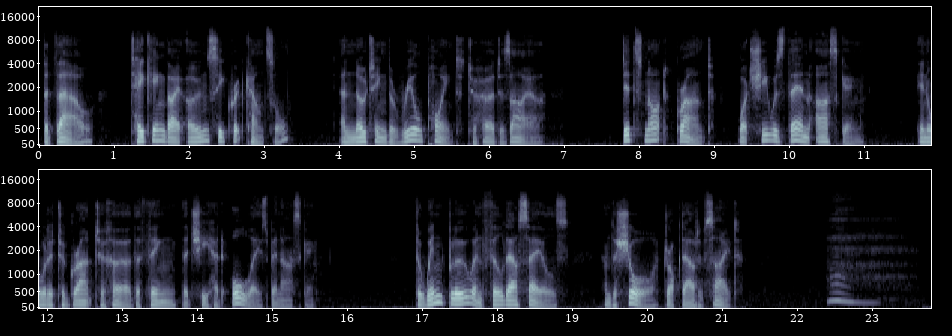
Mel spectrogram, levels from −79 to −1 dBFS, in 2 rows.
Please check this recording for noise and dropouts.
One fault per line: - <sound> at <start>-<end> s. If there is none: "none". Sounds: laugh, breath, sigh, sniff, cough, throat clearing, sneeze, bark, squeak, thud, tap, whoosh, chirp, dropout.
- sigh at 22.4-23.6 s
